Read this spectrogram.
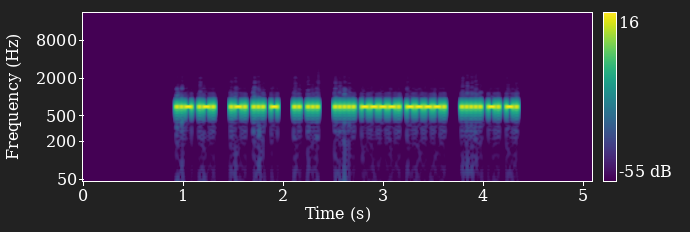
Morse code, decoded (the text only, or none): UR RST IS 599 5NN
